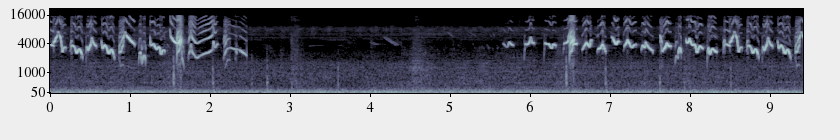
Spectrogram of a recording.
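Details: Ultramarine grosbeak (azulão), a wild masked male in late moult from brown to all-blue, singing free in the forest of the Brazilian Northeast; loud, clean song of rapid high warbled and slurred notes in two bursts separated by a quiet pause.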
